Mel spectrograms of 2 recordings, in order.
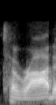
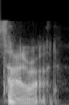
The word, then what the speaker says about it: Tyrod: It's like when the Tyrod Taylor came out and said his name's actually pronounced Tyrod. It's like – yeah, no, he's Tyrod. – It's Tyrod. – Yeah. – It's been decided.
